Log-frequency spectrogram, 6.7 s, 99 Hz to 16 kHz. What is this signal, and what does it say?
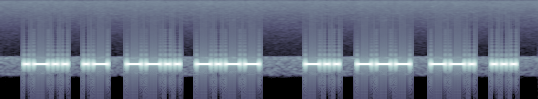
Morse code, heard as a keyed tone, about 20 wpm, 600 Hz. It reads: LAZY DOGS
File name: cw / cwfox / Op C 600 Hz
